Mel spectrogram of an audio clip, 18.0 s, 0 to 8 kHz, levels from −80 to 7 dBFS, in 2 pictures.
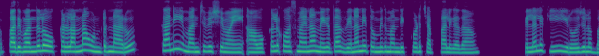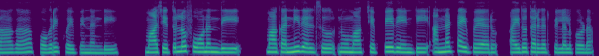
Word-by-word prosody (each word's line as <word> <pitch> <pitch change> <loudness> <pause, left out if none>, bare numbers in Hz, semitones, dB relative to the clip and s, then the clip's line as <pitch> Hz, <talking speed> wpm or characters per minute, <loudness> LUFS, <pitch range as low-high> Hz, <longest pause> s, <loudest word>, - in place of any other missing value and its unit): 10 245 -1 +5
మందిలో 270 +4 +4
ఒక్కళ్ళన్నా 255 +3 +2
ఉంటున్నారు. 240 0 +2 0.5
కానీ 320 +6 +1 0.2
మంచి 235 +2 0
విషయమై, 225 -4 -1 0.2
ఆ - - -1
ఒక్కళ్ళ 265 +6 -3
కోసమైనా 255 0 +1
మిగతా 235 +1 0
వినని 245 +5 +2
తొమ్మిది 240 0 +1
మందికి 230 -1 -1
కూడా 235 +1 -2
చెప్పాలి 215 +1 -4
గదా. 195 0 -4 0.9
పిల్లలకి 255 +2 -1 0.2
ఈరోజుల్లో 230 +2 +1
బాగా 200 +1 -4 0.3
పొగరు 205 +3 -1
ఎక్కువైపోయిందండి. 185 -3 -5 0.6
మా 210 - +3
చేతుల్లో 230 +5 +2
ఫోన్ 230 -1 +3
ఉంది. 210 -1 +2 0.6
మాకు 225 0 +2
అన్నీ 220 +3 +5
దెలుసు. 220 -1 -1 0.2
నువ్వు 220 -1 +2
మాకు 210 0 -1
చెప్పేది 230 +3 +2
ఏంటి? 210 +1 -1 0.2
అన్నట్టు 240 +4 +2
అయిపోయారు 215 -3 0 0.3
ఐదో 220 +2 +1
తరగతి 210 -2 -1
పిల్లలు 200 -1 -2
కూడా. 190 0 -2
225 Hz, 130 wpm, -24 LUFS, 210-245 Hz, 0.9 s, 10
